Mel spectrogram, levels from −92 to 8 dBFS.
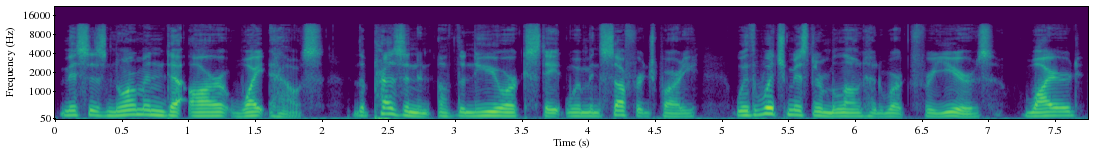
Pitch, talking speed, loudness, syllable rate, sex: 130 Hz, 185 wpm, -21 LUFS, 5.6 syllables/s, male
